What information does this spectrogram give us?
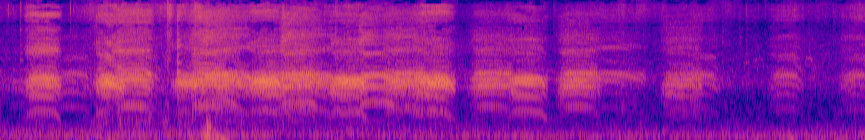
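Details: A large crowd of crows fighting over meat fills the air with continuous overlapping harsh caws, a drawn-out raucous chorus, with a sharp knock near the start.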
